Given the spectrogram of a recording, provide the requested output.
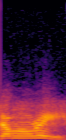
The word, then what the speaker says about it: Henri: This is Henry Vibar. He pronounces it Henri.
